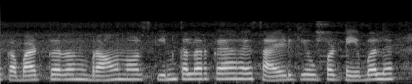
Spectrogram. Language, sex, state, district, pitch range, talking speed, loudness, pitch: Hindi, female, Gujarat, Valsad, 215-245 Hz, 130 wpm, -17 LUFS, 230 Hz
